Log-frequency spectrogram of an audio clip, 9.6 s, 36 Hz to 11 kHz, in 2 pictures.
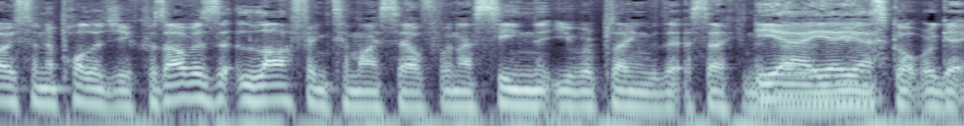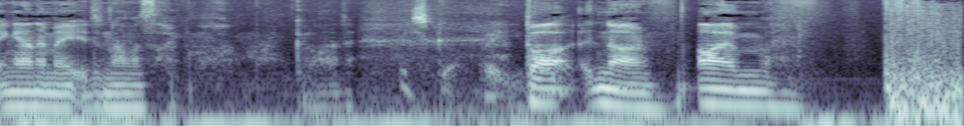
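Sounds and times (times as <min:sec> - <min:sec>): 
speech: 0:00.0 - 0:06.0, 0:06.8 - 0:09.4
voiced vocal sounds: 0:03.8 - 0:04.6
loud rumbling explosion sound effect: 0:09.2 - 0:09.6.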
